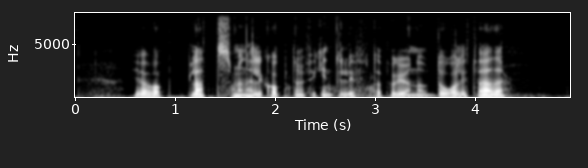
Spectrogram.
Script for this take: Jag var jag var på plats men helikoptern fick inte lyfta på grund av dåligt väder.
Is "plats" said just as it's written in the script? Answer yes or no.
yes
